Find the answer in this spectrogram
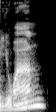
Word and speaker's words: yuan: 13 was the Chinese yen or yuan, how it's pronounced.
